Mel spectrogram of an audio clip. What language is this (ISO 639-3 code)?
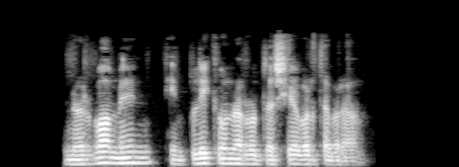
cat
